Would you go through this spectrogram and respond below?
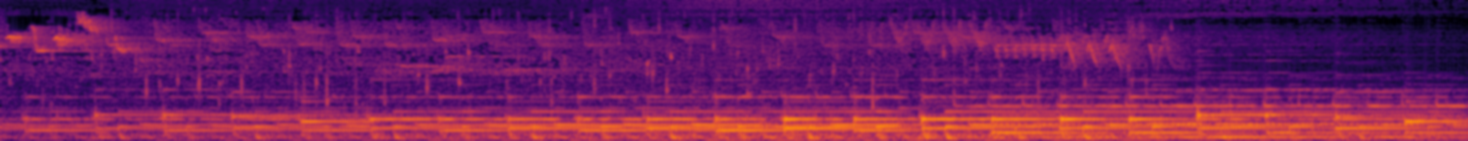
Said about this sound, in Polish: my stoimy sobie na ganku, bo trochę pada deszcz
